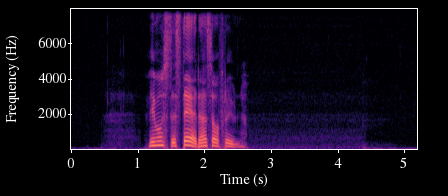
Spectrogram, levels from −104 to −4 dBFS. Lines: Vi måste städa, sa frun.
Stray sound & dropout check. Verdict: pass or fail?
pass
